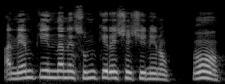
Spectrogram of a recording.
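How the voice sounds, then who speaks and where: A worried young village husband, voiced by a woman, pleads and asks the same questions again and again. The voice sits high. It is a village comedy cartoon. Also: fairly even intonation, fairly quick, a little mellow, lightly acted. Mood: defensive.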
